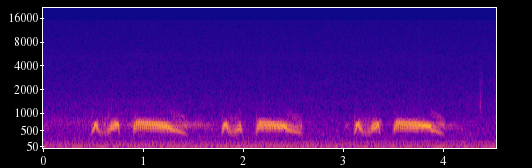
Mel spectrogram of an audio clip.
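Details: Spotted dove in a trap-cage decoy session with wild mid-voiced birds: three clear phrases, each a quick double note followed by a long drawn, slightly falling coo, against a quiet background.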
